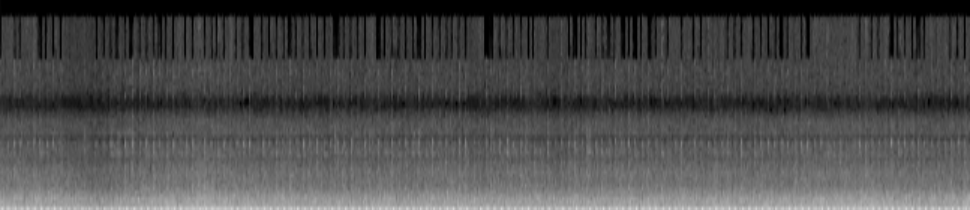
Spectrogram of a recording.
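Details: Free Honda mower: even, steady single-cylinder beat at constant speed, no misses or knocks. Healthy engine, still needs minor tune-up (plug, throttle cable, fuel lines).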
